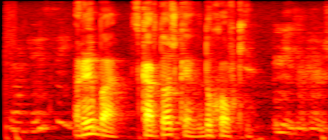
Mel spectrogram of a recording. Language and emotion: Russian, neutral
